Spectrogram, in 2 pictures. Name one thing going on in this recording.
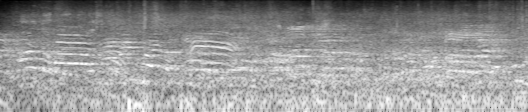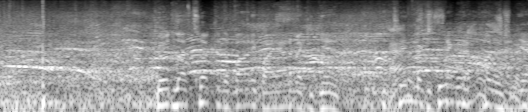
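A crowd cheers and shouts in a large arena.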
